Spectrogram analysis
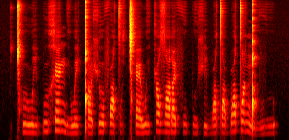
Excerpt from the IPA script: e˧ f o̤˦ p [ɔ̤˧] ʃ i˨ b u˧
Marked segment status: incorrect: o̤˧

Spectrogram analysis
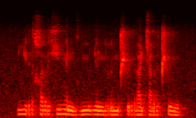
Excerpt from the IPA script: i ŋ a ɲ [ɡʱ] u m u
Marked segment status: correct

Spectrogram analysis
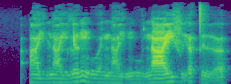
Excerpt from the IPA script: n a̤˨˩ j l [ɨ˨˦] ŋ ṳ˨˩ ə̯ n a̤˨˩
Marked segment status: correct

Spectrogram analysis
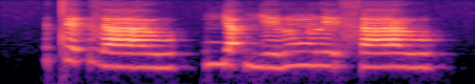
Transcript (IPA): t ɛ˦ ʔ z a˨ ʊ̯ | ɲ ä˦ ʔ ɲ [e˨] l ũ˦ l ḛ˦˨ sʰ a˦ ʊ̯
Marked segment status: correct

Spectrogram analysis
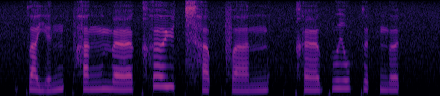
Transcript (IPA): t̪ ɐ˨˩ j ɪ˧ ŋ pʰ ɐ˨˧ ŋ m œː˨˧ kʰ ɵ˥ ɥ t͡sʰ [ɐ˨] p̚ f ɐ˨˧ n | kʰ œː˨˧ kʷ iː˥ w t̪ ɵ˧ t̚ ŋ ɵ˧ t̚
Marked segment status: correct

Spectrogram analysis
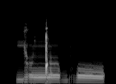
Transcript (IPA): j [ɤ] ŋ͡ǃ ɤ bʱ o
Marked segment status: correct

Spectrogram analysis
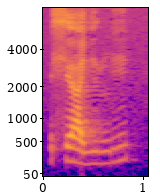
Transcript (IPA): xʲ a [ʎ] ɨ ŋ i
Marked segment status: correct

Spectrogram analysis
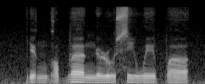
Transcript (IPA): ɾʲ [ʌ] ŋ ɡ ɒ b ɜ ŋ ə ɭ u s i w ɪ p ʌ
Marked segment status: correct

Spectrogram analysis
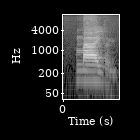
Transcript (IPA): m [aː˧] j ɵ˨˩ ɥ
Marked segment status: correct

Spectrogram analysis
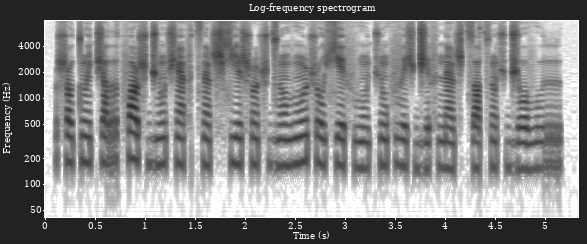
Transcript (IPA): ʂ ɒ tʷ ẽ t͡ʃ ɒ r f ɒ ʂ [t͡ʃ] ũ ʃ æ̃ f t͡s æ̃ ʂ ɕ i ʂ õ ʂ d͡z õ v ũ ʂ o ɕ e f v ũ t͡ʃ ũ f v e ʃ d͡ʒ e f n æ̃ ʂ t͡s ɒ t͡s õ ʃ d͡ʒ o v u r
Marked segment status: incorrect: d͡ʒ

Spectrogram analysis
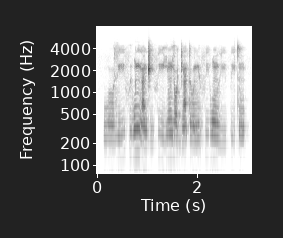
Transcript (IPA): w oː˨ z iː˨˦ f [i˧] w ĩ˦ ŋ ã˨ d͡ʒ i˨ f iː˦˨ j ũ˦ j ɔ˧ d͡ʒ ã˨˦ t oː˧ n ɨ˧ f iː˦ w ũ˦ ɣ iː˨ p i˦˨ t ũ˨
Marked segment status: incorrect: ɨ˧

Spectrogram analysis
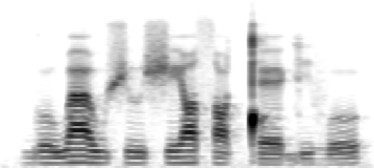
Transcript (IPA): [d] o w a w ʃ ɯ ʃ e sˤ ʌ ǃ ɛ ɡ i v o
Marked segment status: incorrect: ɡ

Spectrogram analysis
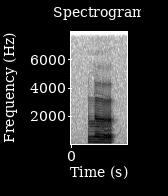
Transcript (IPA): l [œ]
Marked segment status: incorrect: ə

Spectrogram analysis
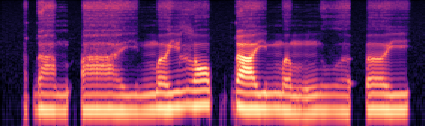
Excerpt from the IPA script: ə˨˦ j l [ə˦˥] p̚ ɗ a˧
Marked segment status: incorrect: ɔ˦˥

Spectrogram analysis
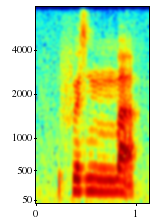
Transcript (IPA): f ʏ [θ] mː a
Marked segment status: incorrect: z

